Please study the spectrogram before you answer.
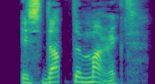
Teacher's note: Note that your voice goes up at the end to indicate that you are asking a question.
